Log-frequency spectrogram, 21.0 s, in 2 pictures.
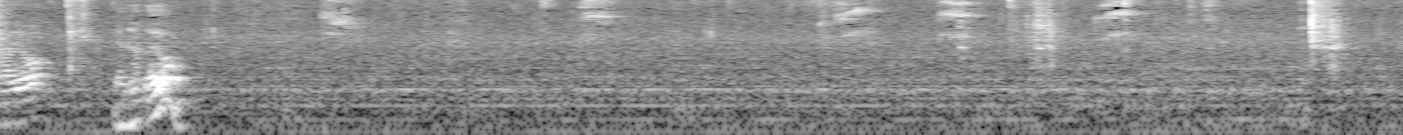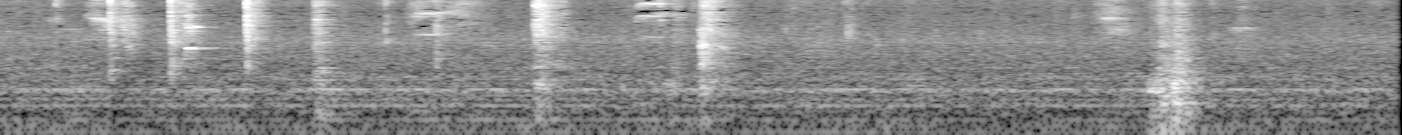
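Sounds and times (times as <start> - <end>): steady low hum: 0.0 - 21.0
faint bird chirps: 2.4 - 2.8, 4.3 - 4.8.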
